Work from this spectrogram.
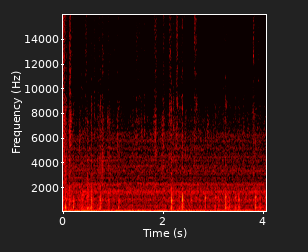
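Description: Even low idle hum with light steady ticking from the valve and no clunking; the idle control valve is working normally.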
